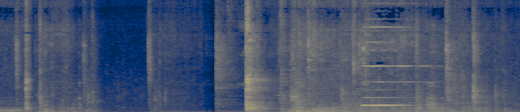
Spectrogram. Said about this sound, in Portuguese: Nono andar. As portas se abriram.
